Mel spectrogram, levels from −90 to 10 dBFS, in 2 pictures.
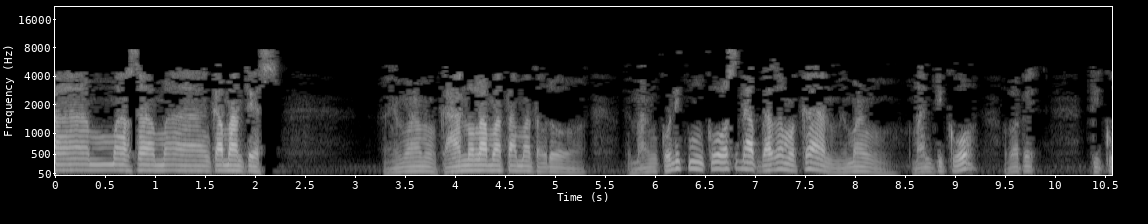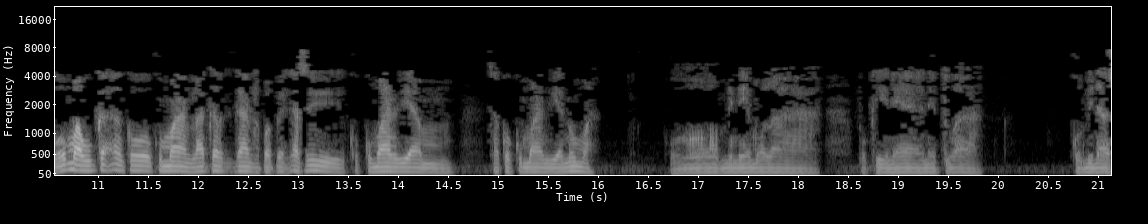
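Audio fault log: Throughout: MP3 compression, likely at a very low bitrate. Heavy codec damage leaves nothing above 7.6 kHz. Weak frequency lines drop in and out between frames. The sound turns watery and swirly. Sibilants chirp metallically. Attacks smear.
1.54 s to 1.58 s and 19.41 s to 19.46 s: pre-echo. Each sharp attack is preceded by short hiss, spread over 40 ms and 46 ms. The codec spreads noise across its whole block, so noise meant for the loud onset fills the quiet before it. Both attacks sound soft.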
